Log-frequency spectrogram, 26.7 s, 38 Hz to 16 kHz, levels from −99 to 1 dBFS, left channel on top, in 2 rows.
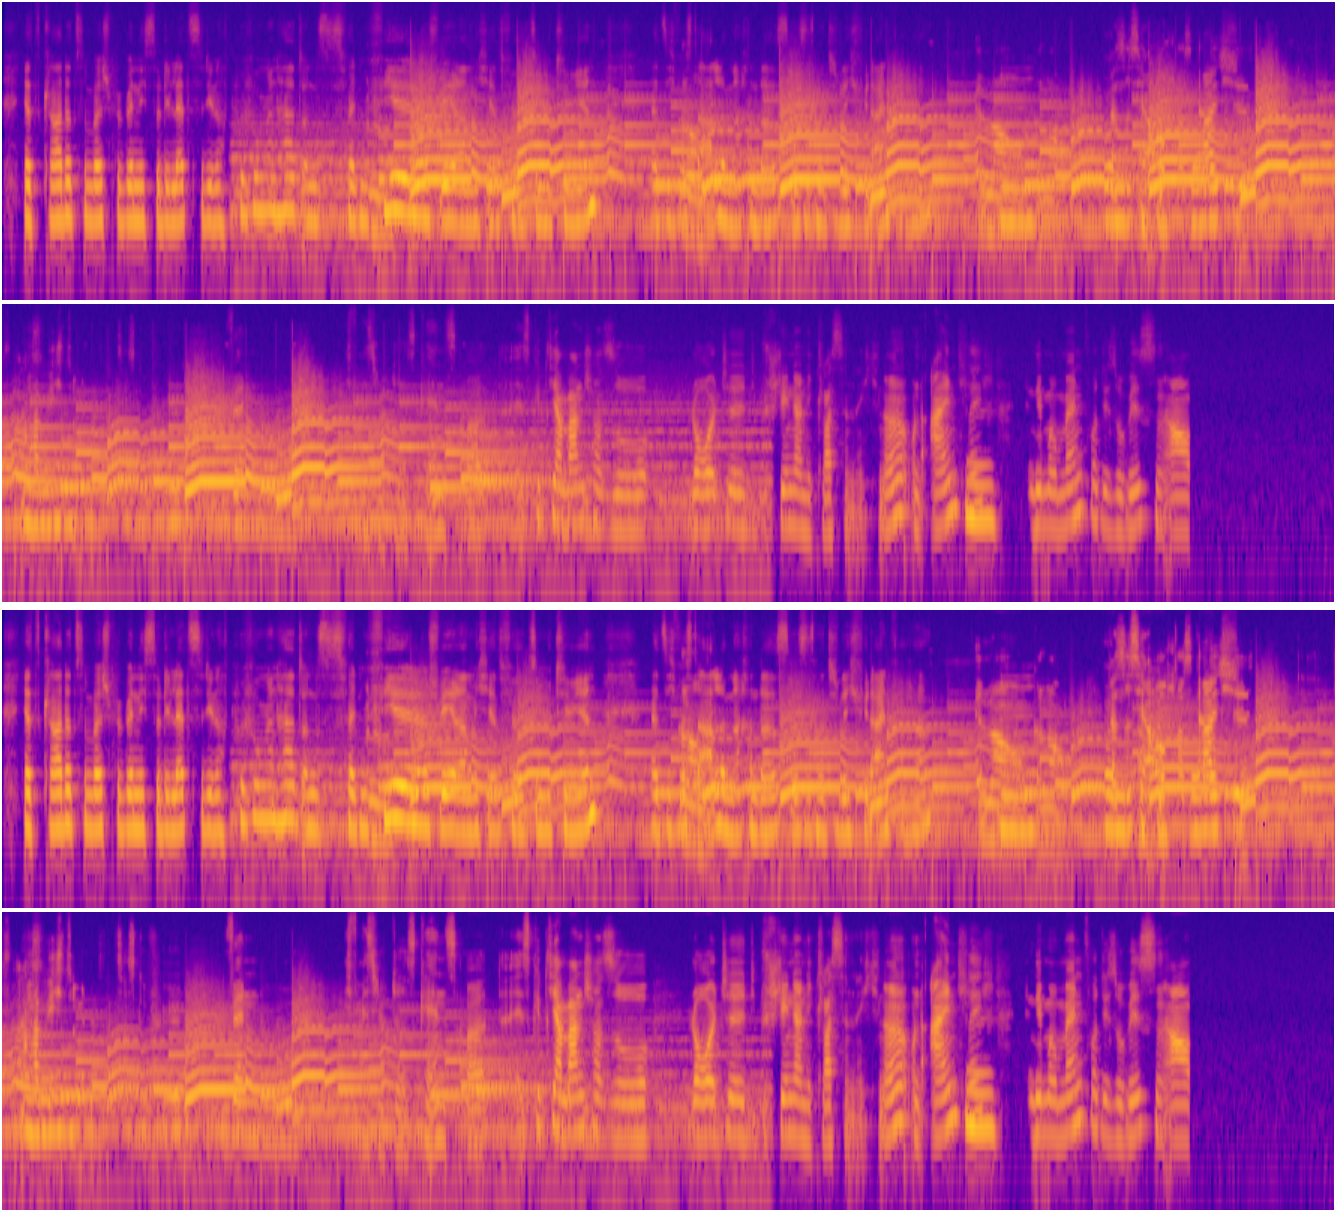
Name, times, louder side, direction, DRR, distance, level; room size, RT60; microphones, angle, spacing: voice 1, 0.0-9.3 9.9-10.4 11.0-12.3 13.5-14.1 23.0-23.3, right 2 dB, 30° right, 0.6 m, -23 dB
sound 1, 2.3-21.0, left 1 dB, 55° left, 4.1 m, -34 dB
sound 2, 3.8-19.1, left 3 dB, 15° left, 0.3 m, -23 dB
voice 2, 9.7-10.7 11.1-12.5 13.0-14.2 14.5-16.3 16.7-19.9 20.2-23.1 23.6-25.2, right 4 dB, 65° right, 1.2 m, -27 dB
head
